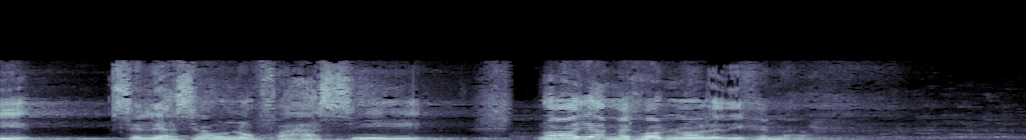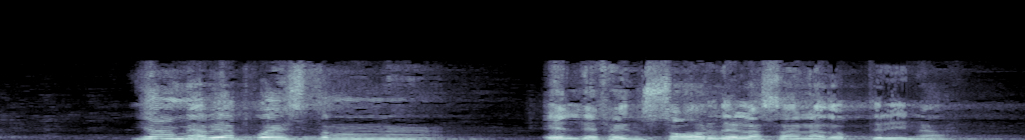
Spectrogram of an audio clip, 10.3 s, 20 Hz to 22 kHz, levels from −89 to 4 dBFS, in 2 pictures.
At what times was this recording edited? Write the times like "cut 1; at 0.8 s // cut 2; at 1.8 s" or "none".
cut 1; at 2.5 s // cut 2; at 7.8 s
